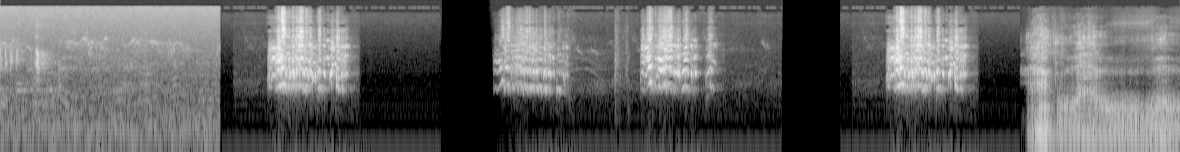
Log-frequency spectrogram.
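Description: Domestic turkey toms gobbling: four separate gobbles, each about a second long, with silent gaps between. A steady low rumble starts near the end.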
